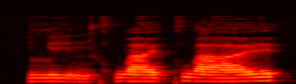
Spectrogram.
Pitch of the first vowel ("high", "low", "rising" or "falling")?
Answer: low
